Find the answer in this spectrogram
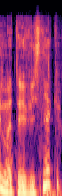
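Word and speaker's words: Matei Vișniec: La pièce de théâtre signée par l'auteur franco-roumain Matei Visniec, si je prononce bien. Oui, Matei Visniec.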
